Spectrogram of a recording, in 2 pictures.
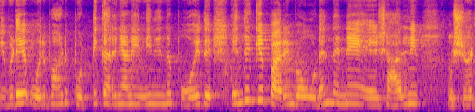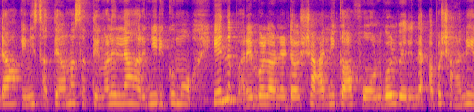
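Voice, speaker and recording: A woman's voice: fairly high pitch, slight background noise. A woman, casually retelling a serial's plot and acting out the characters' lines with feeling. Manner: chatty, voices the lines with feeling. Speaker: storyteller recapping a TV serial. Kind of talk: casual spoken story recap.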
